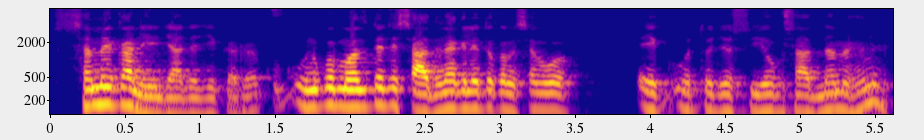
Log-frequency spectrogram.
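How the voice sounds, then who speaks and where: Older man reminiscing in measured tones. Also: medium pitch, a little mellow. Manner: measured and reflective, with frequent self-corrections. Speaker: interview guest. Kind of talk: reminiscing conversation.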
